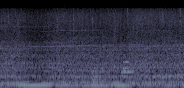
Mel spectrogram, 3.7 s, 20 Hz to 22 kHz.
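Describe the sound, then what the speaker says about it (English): Steady rain falls during a Gran Turismo 7 race at Le Mans, an even hiss layered over a low continuous car engine drone, with no talk. "Because it is actually raining."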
